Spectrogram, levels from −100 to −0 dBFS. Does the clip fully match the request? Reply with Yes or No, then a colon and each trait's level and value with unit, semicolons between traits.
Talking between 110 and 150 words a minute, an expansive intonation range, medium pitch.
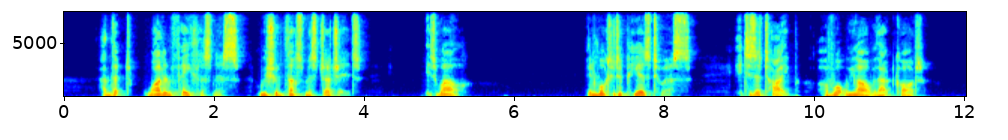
No: average, 140 wpm; average, 4.2 semitones; medium, 170 Hz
